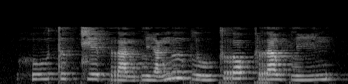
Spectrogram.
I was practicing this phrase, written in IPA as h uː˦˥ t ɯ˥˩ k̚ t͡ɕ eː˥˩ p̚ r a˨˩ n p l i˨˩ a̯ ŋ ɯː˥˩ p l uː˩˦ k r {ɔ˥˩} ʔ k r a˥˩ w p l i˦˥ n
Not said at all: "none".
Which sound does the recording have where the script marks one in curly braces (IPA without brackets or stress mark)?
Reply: ɔ˥˩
